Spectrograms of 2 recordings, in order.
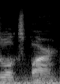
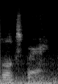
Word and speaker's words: Wilkes-Barre: Wilkes-Barre. Wilkes-Barre. It's Wilkes-Barre. Wilkes-Barre. How the fuck does that say berry? B-A-R-R-E. Wilkes-Barre. Bar. Trust me. I used to think it was Wilkes-Barre, but it's Wilkes-Barre. It's bar.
